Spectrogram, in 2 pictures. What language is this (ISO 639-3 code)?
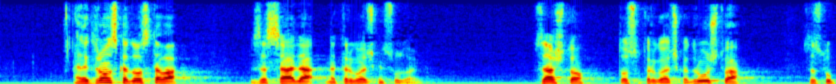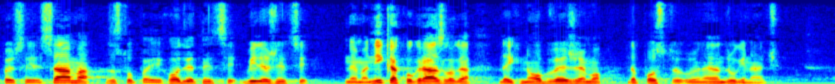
hrv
